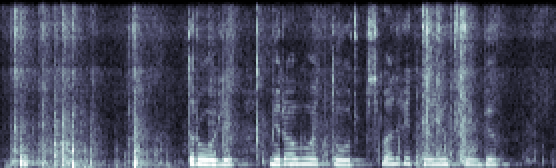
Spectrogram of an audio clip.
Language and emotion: Russian, sad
